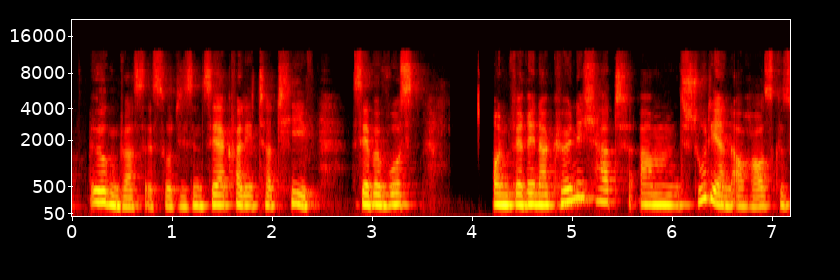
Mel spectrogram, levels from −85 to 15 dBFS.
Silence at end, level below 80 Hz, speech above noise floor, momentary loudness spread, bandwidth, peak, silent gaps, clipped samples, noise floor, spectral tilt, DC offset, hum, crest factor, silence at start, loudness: 0 s; -66 dBFS; 28 dB; 10 LU; 12.5 kHz; -4 dBFS; none; under 0.1%; -48 dBFS; -6 dB/octave; under 0.1%; none; 16 dB; 0.2 s; -21 LUFS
